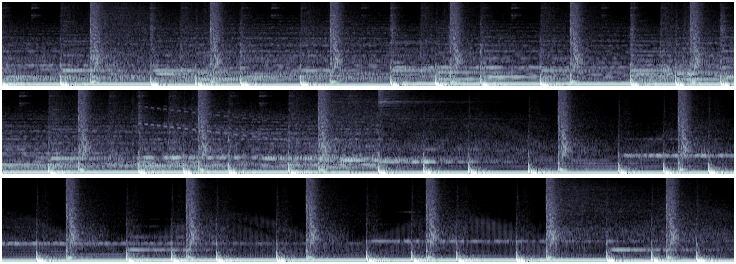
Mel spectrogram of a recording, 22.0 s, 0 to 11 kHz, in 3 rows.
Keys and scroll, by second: 0.7 space, 1.8 ctrl+z, 4.1 a, 5.0 ctrl+0, 6.6 ctrl+s, 8.2 space, 10.7 space, 11.1 p, 11.5 ctrl+=, 11.7 space, 14.0 space, 16.3 ctrl+z, 17.2 space, 19.1 space, 20.7 space.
